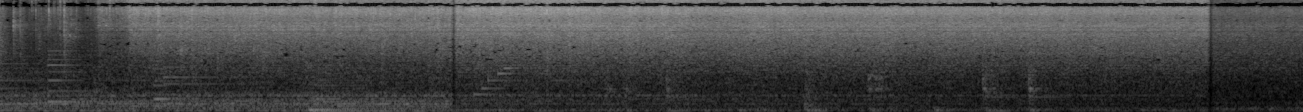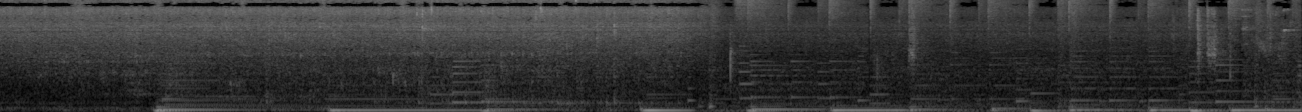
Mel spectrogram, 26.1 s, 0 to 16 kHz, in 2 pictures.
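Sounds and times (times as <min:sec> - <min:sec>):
vegetables sizzling in oil: 0:01.0 - 0:20.2
faint music: 0:14.6 - 0:26.0.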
